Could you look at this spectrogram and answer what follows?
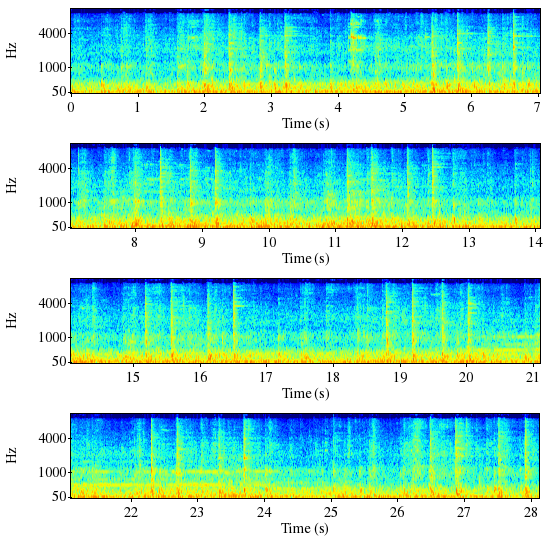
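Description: Freight cars of a passing train rolling by: a steady low rumble of steel wheels on rail with frequent clicks and clanks over the rail joints. A faint wheel squeal comes in for a few seconds in the second half.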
